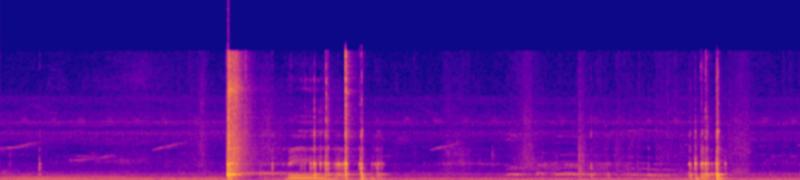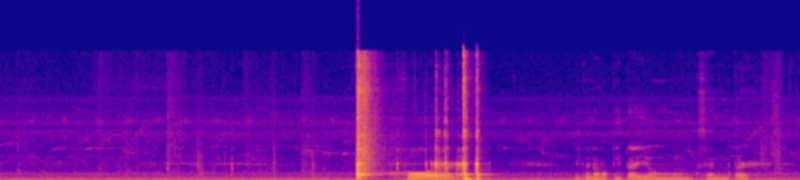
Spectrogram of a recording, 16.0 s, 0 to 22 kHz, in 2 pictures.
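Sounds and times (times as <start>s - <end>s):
air rifle shot: 2.2s - 2.9s, 11.6s - 12.1s
roosters crowing: 2.2s - 10.9s.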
